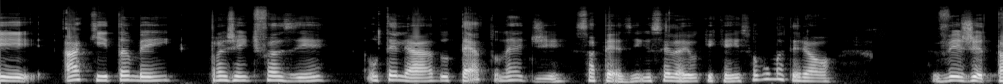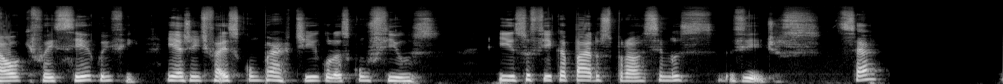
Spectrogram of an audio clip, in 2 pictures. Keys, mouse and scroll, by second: 5.3-6.4 drag, 7.6-9.1 middle drag, 18.7-19.9 middle drag.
